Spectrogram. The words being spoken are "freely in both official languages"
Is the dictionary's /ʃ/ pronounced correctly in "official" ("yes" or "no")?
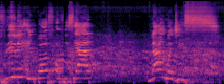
no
